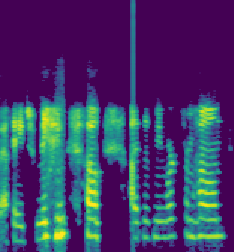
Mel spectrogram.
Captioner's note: chuckles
